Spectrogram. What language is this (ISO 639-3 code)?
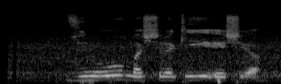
urd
